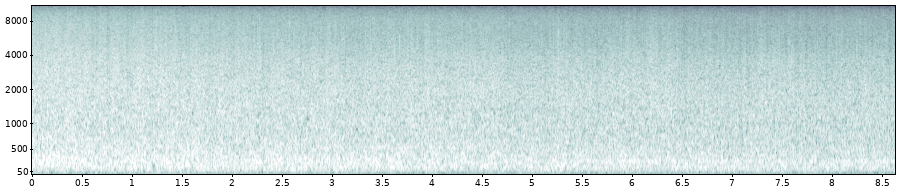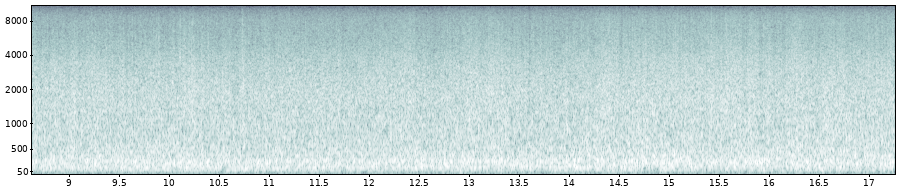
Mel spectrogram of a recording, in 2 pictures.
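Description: An aircraft engine drones loudly and steadily, close by.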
